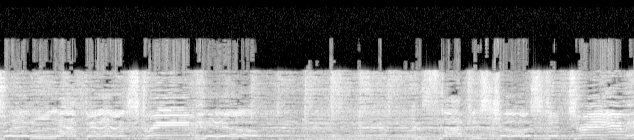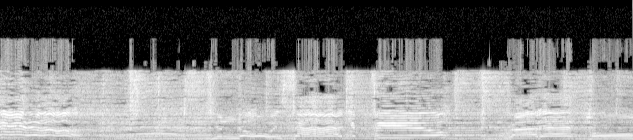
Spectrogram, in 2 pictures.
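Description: A solo singer belting a rock vocal through a microphone with strong, wide vibrato over a loud rock backing.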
